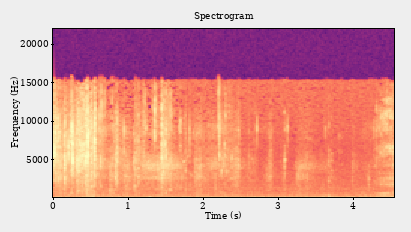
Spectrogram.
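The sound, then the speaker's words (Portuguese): Loud chewing of Cheetos Crunch snacks with crunchy, crackling bites, a dense run of mouth noises and munching that continues steadily without pause, no clear talking. “Barulho de gente comendo irrita, né?”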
